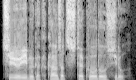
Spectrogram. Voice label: heavy good job

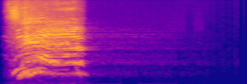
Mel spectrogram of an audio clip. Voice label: slash voice; chiabihamaru; cv project; invading executioner; zerosiki; slender

